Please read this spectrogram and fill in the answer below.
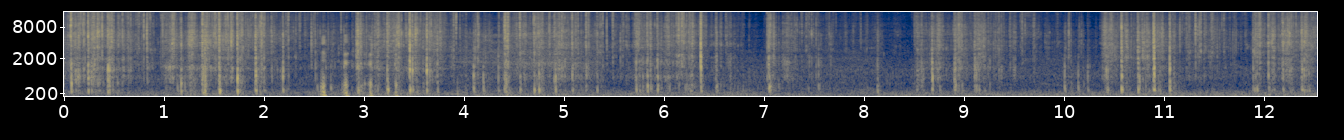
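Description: Mute swan feeding from a plastic tub of seeds: its bill knocks and scoops through the grain, making rapid, irregular clicks and rattles against the plastic.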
